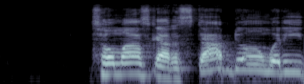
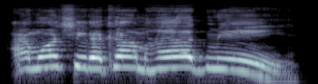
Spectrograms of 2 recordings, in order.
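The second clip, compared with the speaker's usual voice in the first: needy mother; 6 semitones higher than usual. Acted. Mother voiced asking for hug.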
